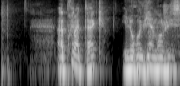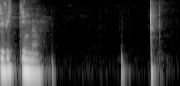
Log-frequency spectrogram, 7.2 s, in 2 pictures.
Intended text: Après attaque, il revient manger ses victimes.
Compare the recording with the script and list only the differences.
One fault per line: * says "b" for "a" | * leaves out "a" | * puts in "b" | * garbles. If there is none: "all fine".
all fine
